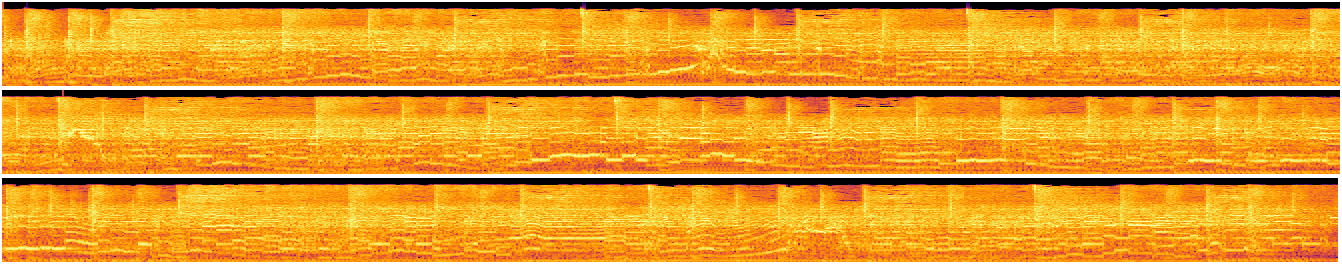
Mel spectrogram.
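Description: Strinberg electric guitar with two single-coil pickups and a humbucker, played lead over a backing track with a steady bass line. The lines are fast and include two-handed tapping and a few sliding pitch bends.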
